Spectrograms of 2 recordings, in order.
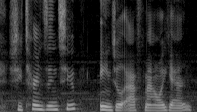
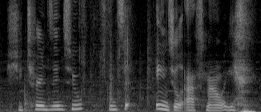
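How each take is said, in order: First: Said in the usual way. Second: Louder, cracking up by the end; breaking into laughter. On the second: Real, not acted. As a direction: lose it laughing on the last words. Breaks into laughter mid-sentence, then retakes it.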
